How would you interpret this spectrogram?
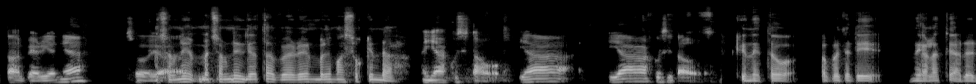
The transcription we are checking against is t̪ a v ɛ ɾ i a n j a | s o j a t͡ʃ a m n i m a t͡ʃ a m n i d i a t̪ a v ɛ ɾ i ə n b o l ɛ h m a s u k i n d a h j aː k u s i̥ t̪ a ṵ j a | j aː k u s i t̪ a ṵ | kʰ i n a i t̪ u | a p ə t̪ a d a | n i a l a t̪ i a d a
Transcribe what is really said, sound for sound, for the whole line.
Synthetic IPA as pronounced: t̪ a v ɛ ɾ i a n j a | s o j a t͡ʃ a m n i m a t͡ʃ a m n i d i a t̪ a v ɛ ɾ i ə n b o l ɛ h m a s ʊ k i n d a h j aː k u s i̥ t̪ a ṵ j a | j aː k u s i t̪ a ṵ | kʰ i n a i t̪ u | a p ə t̪ a d i | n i a l a t̪ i a d a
